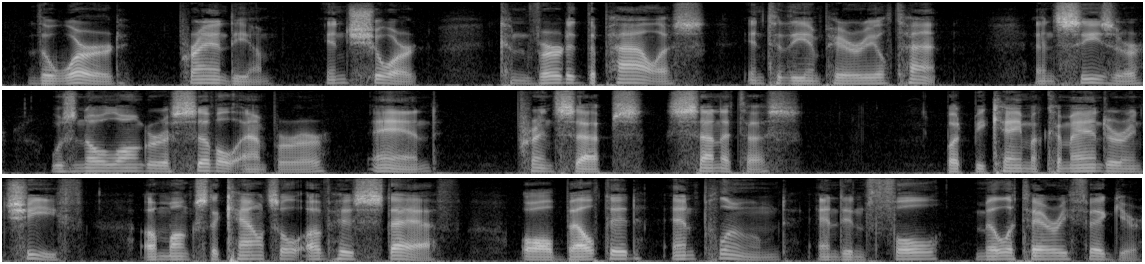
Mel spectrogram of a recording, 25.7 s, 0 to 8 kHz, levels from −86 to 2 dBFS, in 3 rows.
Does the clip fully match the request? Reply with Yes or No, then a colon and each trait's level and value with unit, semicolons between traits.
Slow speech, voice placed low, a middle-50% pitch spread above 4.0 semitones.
No: slow, 105 wpm; low, 110 Hz; average, 3.0 semitones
